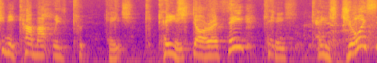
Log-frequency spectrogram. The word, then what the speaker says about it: quiche: My quitches. Quitches? No, Elmo, that's pronounced quiche. You sure? Yes, French.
